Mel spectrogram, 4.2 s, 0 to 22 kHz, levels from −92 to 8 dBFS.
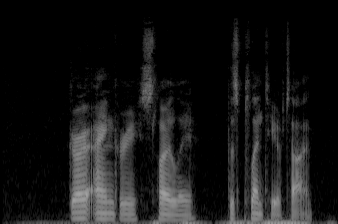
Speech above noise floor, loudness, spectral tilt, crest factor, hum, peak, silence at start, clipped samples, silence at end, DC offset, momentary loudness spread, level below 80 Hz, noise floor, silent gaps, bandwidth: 31 dB; -37 LUFS; -6 dB/octave; 20 dB; none; -18 dBFS; 0.85 s; under 0.1%; 0.05 s; under 0.1%; 12 LU; -54 dBFS; -67 dBFS; none; 15 kHz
